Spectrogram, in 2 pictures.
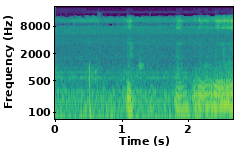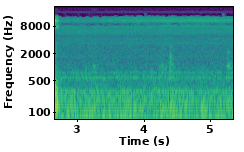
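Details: Sleeping Pomapoo, a Pomeranian and toy poodle mix, snoring: a few short low rasping snorts, then a longer rattling snore near the middle, over a steady faint background hum.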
